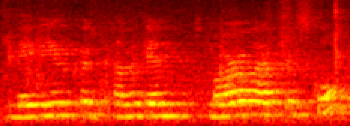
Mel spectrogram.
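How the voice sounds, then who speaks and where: Lady playing a timid schoolgirl in a kids musical, really high voice, unsure, far from the mic with music behind. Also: level tone, fairly quick, noisy background, lightly acted. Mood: shy. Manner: hesitant, unsure. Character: shy schoolgirl with a tail and a branch hand. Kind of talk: staged reading of a children's musical. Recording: distant mic in echoey hall, music behind.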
